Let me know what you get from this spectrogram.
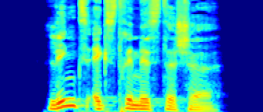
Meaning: inflection of linksextremistisch: 1. strong/mixed nominative/accusative feminine singular 2. strong nominative/accusative plural 3. weak nominative all-gender singular
- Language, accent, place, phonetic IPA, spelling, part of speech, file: German, Germany, Berlin, [ˈlɪŋksʔɛkstʁeˌmɪstɪʃə], linksextremistische, adjective, De-linksextremistische.ogg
